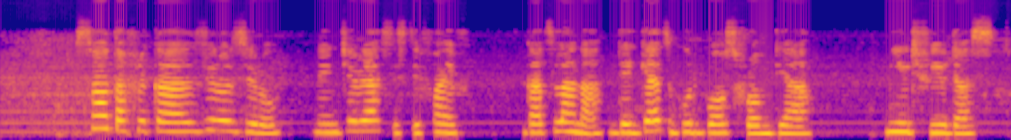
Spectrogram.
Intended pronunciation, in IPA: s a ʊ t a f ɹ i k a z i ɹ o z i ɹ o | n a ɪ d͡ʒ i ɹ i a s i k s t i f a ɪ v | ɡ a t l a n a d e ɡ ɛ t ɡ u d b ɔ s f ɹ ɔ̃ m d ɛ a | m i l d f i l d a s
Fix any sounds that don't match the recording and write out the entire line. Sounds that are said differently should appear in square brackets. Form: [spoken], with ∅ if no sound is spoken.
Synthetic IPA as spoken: s a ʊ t a f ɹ i k a z i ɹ o z i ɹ o | n a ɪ d͡ʒ i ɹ i a s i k s t i f a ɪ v | ɡ a t l a n a d e ɡ ɛ t ɡ u d b ɔ s f ɹ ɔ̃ m d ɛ a | m i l d f i l d a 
